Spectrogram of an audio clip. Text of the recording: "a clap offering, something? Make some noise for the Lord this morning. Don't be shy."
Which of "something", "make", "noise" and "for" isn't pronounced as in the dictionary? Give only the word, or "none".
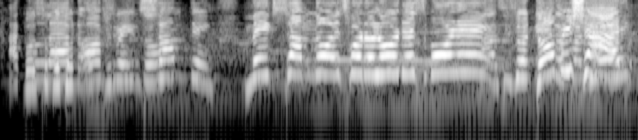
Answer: something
